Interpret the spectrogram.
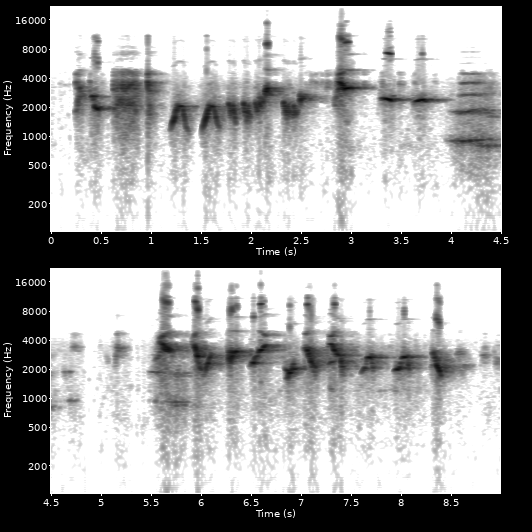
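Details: Greater green leafbird, cucak ijo, from Indonesia, singing to lure other birds of its kind; dense, varied warbling of sweeping whistles and sharp chips, a lower buzzy note mid-way, a pause, then rapid rolling phrases.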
